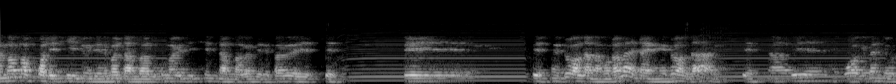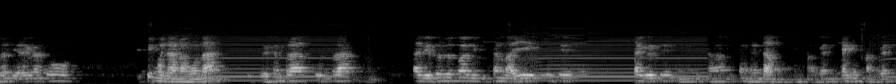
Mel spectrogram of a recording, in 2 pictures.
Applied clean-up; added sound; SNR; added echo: none; Telephone; 17 dB; reverberation time 0.3 s.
